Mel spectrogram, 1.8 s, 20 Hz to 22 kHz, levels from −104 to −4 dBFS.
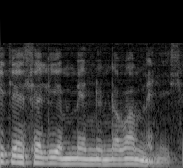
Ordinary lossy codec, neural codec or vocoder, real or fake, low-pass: none; codec, 16 kHz, 16 kbps, FunCodec, trained on Chinese and English, 50 frames a second; fake; none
